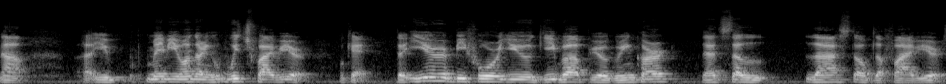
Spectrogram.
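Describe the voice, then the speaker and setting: Audible room echo surrounds a man with a Japanese accent who speaks at a fairly slow pace and medium pitch. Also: ordinary pitch variation. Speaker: tax accountant. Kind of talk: tutorial. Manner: halting, many fillers.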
